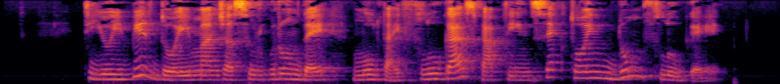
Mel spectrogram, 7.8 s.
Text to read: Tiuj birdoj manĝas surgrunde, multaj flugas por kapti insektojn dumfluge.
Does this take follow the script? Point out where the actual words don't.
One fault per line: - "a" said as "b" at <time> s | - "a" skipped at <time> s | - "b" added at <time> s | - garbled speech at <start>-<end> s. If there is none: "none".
- "por" skipped at 4.8 s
